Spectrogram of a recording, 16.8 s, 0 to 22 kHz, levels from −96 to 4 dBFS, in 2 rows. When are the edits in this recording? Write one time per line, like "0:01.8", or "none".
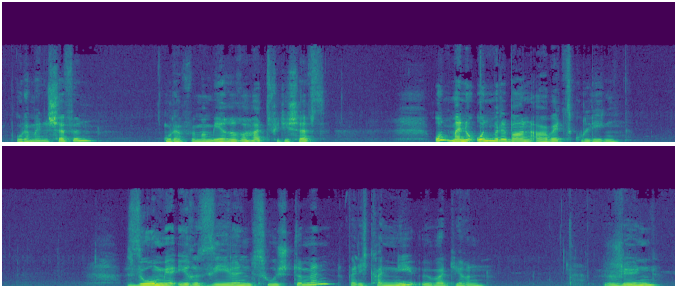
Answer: none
